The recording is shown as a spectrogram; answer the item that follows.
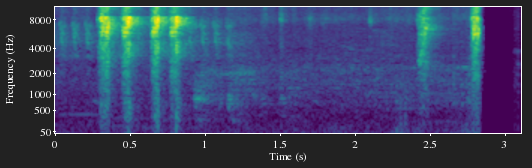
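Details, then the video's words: Sunbird known locally as kolibri ninja, singing for song tutoring: a fast run of four sharp, very high chirps, then a quiet pause and two more isolated high notes before the sound cuts off. "Suara Burung Terbaru 2020 - Kolibri Ninja (Konin) Cocok Untuk Masteran"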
